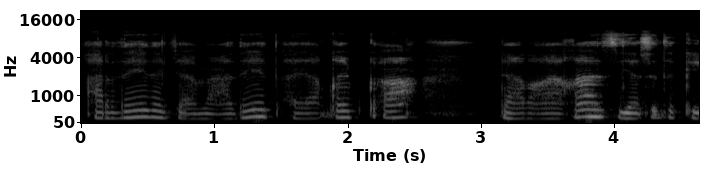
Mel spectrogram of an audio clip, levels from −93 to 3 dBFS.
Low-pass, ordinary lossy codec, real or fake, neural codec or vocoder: 10.8 kHz; none; real; none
